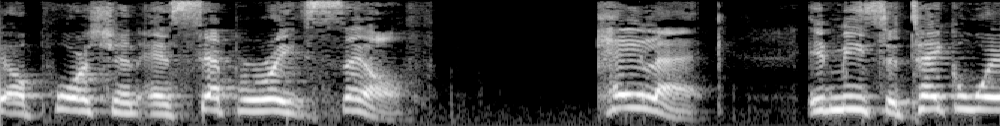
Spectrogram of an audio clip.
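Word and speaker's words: חלק: And I'm going to give you the pronunciation spelling so you can pronounce it. Not the real Hebrew, but K-A-Y-L-E-K. Put that on the screen for somebody for me. K-A-Y-L-E-K. Kalak.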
